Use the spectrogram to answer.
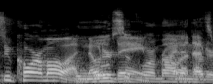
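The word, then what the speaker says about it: Owusu-Koramoah: I can't pronounce Owusu Koromoa, Notre Dame. Koromoa, that's right.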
